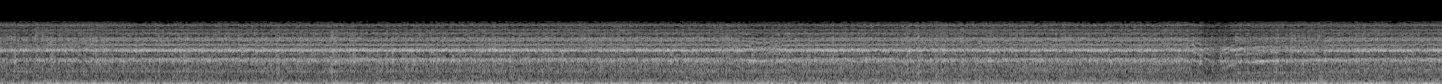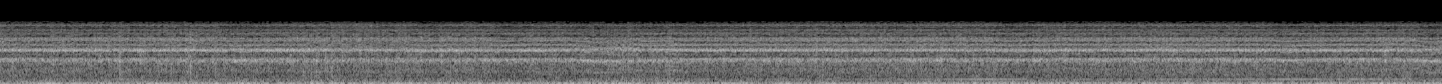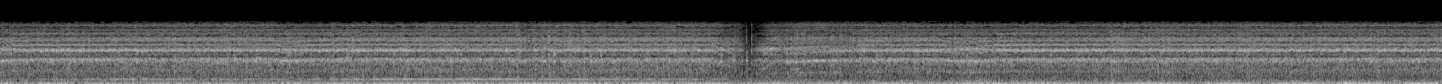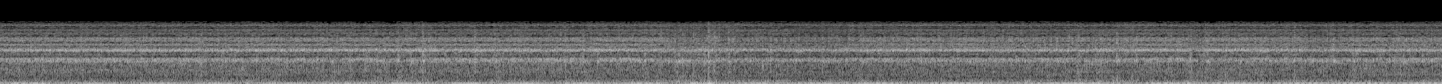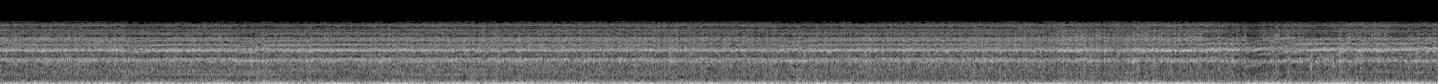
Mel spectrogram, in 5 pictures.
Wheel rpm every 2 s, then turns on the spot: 160, 160, 160, 160, 160, 160, 140, 160, 160, 160, 160, 160, 160, 160, 160, 160, 160, 160, 120, 160, 160, 160, 160, 160, 160, 160, 160, 160, 160, 160, 160, 160, 160, 160, 160, 150.
none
